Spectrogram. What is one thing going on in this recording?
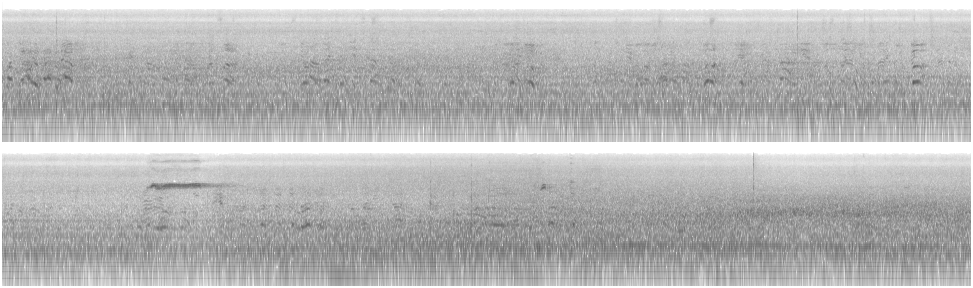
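Men shout and call out across an outdoor field.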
